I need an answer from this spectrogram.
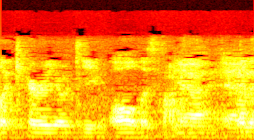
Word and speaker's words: karaoke: So karaoke, properly pronounced, is karaoke.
